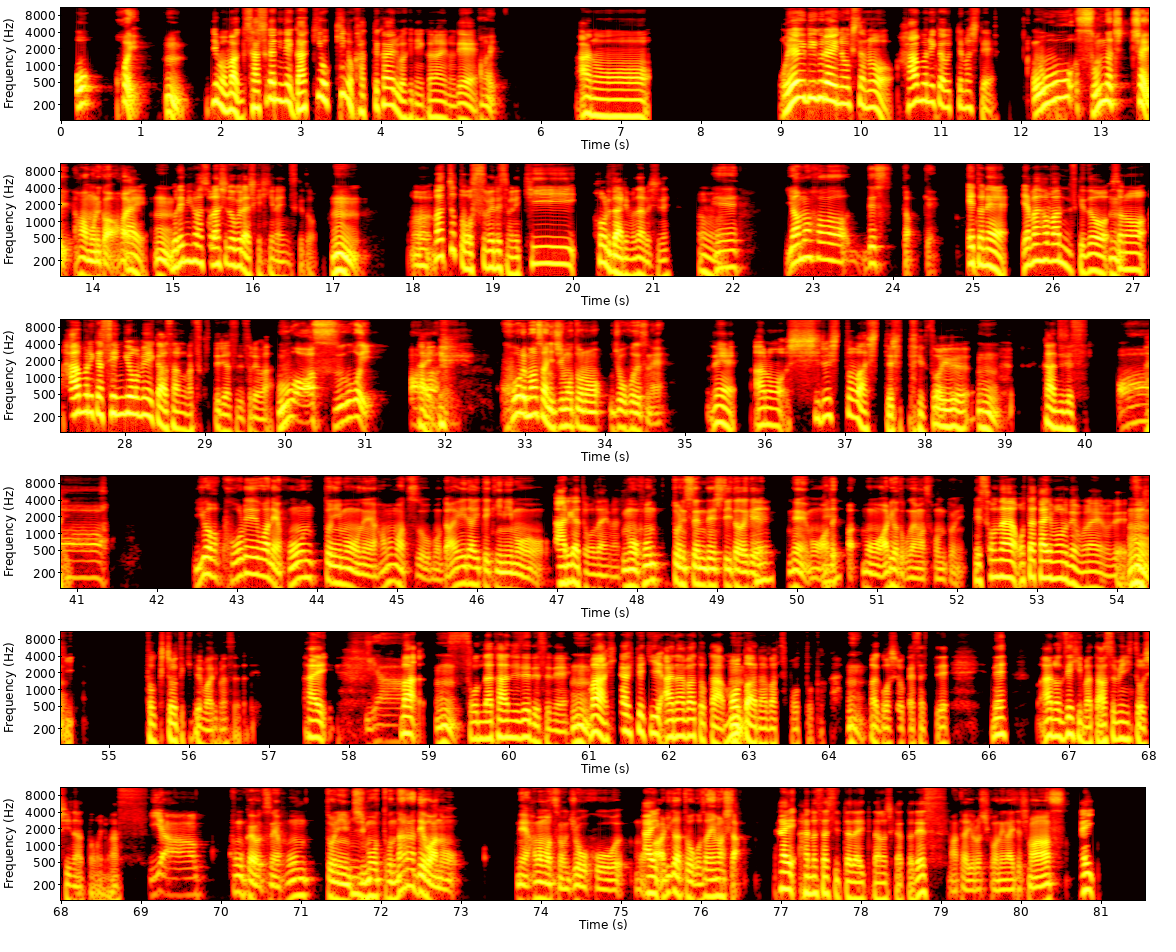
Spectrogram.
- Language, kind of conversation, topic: Japanese, podcast, 地元の人しか知らない穴場スポットを教えていただけますか？
- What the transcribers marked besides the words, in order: "でした" said as "ですた"; chuckle; other noise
